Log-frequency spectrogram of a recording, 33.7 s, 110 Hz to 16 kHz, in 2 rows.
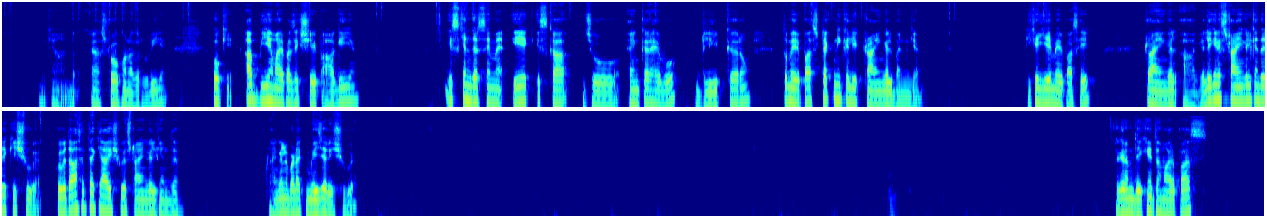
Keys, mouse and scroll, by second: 3.2-3.6 alt+scroll up 2, 3.6 click, 10.6 click.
